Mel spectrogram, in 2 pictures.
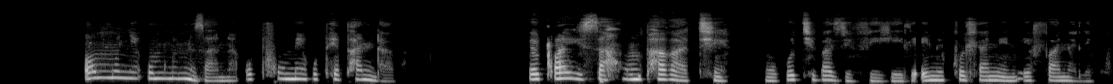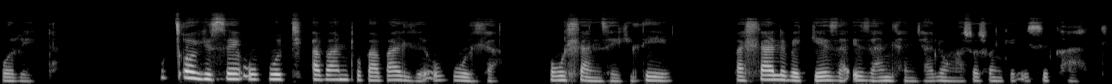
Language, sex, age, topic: North Ndebele, female, 25-35, health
